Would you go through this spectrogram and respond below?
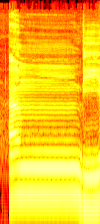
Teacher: nun sukunnya berubah menjadi mim ya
